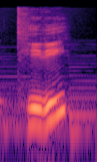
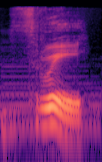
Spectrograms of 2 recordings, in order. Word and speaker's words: three: We say tiri, but it's actually three.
